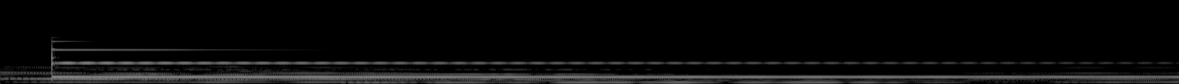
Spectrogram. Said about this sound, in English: And shortly I will be ringing the bells. And when you hear the bells, gently bring your awareness back to the room and open your eyes.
